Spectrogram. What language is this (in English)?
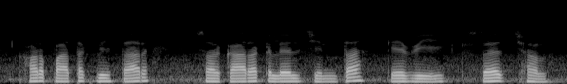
Maithili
